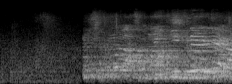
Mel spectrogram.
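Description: A group of children chattering and talking over each other, starting suddenly a little under a second in after a quiet start.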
